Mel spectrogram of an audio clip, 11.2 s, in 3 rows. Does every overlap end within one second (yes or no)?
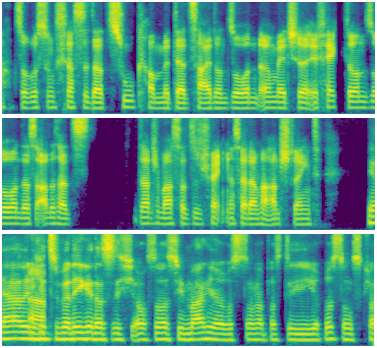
yes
